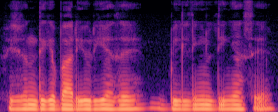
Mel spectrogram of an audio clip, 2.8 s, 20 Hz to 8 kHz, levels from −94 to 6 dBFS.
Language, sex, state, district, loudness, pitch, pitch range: Bengali, female, Tripura, Unakoti, -15 LUFS, 110 Hz, 110-115 Hz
